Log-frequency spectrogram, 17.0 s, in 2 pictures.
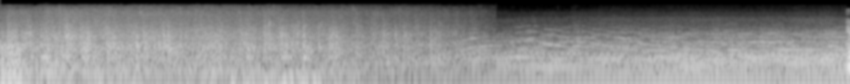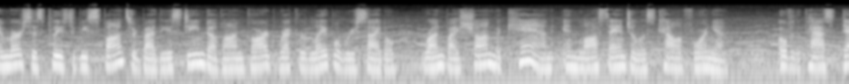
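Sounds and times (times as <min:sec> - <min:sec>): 
water pouring down everywhere: 0:00.0 - 0:05.0
speech: 0:08.4 - 0:16.9.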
